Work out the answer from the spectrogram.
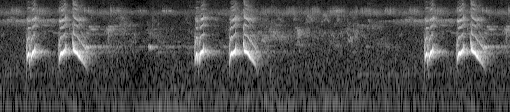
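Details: Hooded berryeater (Carpornis cucullata) song: loud, rich three-note phrases with a sliding, slurred middle, repeated every three to four seconds after long intervals, against a quiet background.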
